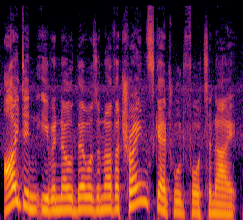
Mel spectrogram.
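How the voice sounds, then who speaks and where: A man voicing a kind, motherly female steam engine in a storybook dub, earnest and expressive. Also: sits high, brisk, voice pushed up. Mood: nervous politeness.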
